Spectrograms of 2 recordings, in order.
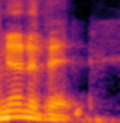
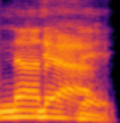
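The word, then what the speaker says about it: Nunavut: Yeah, there's a T at the end. None of it. None of it. Okay. So, we don't pronounce That's right. None of it.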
